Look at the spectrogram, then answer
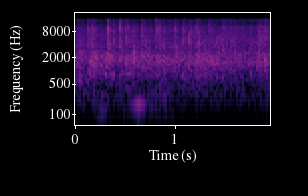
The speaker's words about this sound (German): Ich glaube, ihr könnt euren Pastoren wirklich den größten Applaus geben, weil ihr habt absolut geniale Pastoren und Leiter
